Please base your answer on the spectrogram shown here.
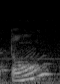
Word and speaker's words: ton: Di sini ada tong. Nah, yang tong ini dibacanya tong.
